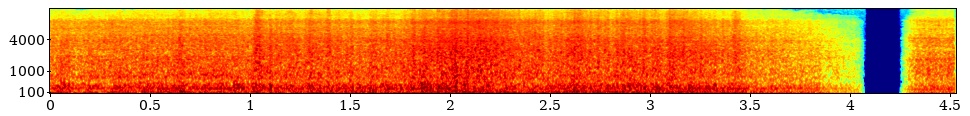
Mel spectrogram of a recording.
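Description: Triumph Tiger 800 motorcycle on the move, its engine drone under heavy wind buffeting on the helmet microphone. The sound drops out for a moment near the end, then carries on.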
